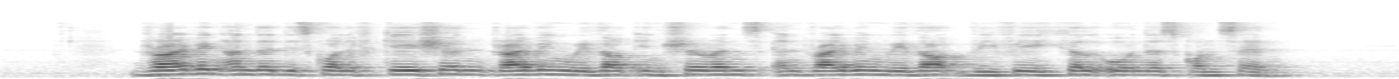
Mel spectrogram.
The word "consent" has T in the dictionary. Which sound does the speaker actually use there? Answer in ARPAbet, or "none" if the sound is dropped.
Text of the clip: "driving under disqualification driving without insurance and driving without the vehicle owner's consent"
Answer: none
